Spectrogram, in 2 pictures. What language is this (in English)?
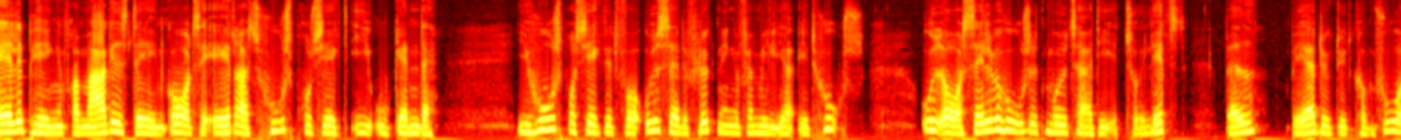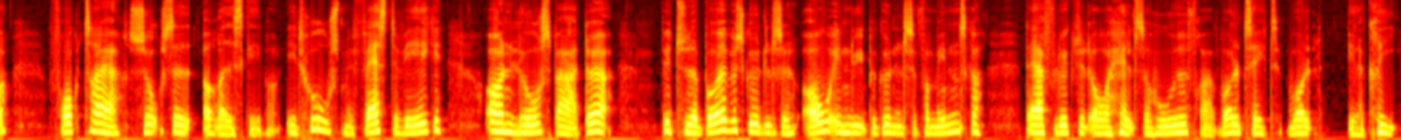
Danish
